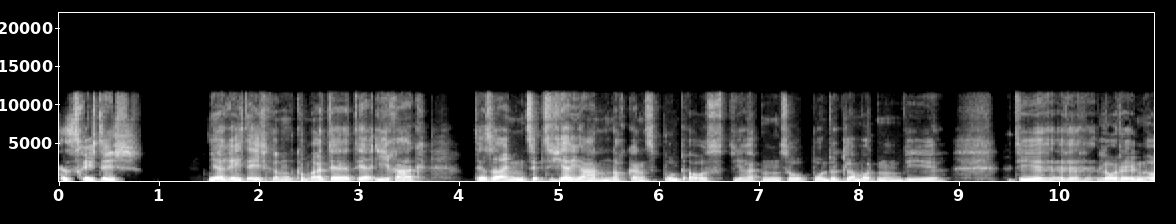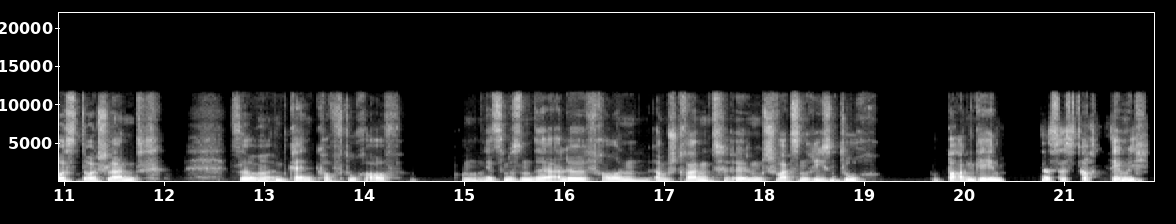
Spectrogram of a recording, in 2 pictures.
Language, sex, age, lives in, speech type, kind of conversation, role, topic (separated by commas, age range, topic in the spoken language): German, male, 40-44, Germany, conversation, unstructured, none, Warum glauben manche, dass Religion mehr spaltet als sie eint?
